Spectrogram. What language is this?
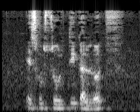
Urdu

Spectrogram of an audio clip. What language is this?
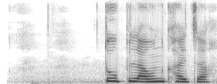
Marathi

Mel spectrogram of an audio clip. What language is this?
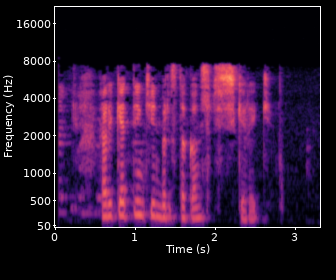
Uyghur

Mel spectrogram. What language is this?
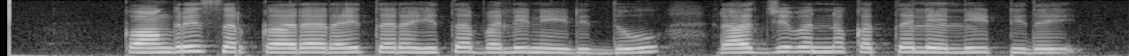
Kannada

